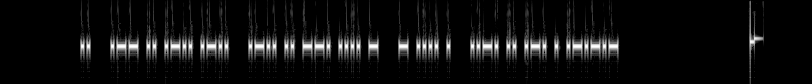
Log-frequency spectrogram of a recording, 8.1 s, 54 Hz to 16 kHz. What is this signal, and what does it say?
Morse code, heard as a keyed tone, about 37 wpm, 700 Hz. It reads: I WILL LIGHT THE FIRE.
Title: Sentences from Top 1000 Words - Review Part 1 - 40wpm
